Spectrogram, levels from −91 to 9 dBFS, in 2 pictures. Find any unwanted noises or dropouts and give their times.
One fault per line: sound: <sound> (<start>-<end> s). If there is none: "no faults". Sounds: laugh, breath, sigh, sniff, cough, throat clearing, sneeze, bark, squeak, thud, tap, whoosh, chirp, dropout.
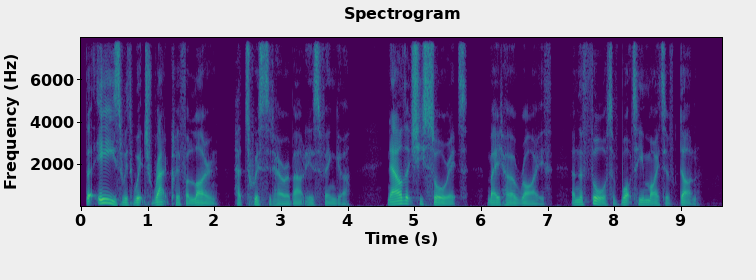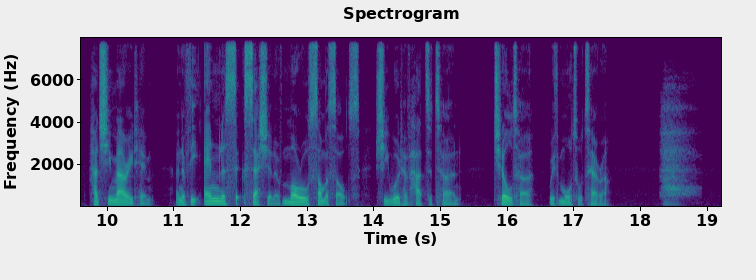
sound: sigh (18.3-18.9 s)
